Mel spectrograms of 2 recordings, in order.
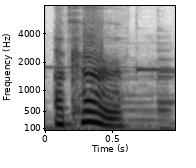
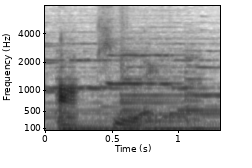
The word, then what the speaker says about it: occur: International Phonetic Alphabet so in American English it is occurred occur in British English so it is not a cure yeah okay so this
